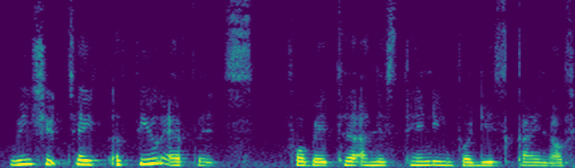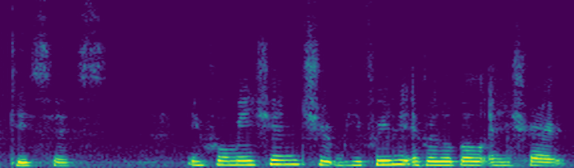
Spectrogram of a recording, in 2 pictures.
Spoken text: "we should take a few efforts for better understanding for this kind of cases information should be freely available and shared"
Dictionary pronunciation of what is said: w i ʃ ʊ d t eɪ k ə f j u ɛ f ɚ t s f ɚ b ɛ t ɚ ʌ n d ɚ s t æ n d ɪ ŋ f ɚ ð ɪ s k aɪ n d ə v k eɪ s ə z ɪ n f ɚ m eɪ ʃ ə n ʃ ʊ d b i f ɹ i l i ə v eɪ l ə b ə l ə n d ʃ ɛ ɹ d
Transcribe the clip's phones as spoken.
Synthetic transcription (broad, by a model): w i ʃ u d t eɪ k ə f j u ɛ f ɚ t s f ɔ b ɛ t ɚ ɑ n d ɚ s t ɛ n d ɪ ŋ f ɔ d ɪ s k aɪ n d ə f k eɪ s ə s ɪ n f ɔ m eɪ ʃ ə n ʃ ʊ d b i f ɛ l i ə v eɪ l ə b ə l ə n ʃ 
